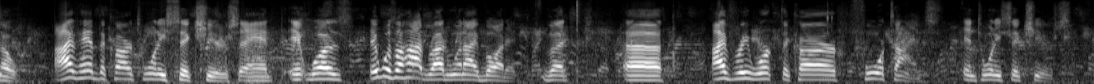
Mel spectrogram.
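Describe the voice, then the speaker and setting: Noticeable background noise surrounds a man who speaks at a fairly slow pace with a high pitch. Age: 60s. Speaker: car owner at a car show. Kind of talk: interview.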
